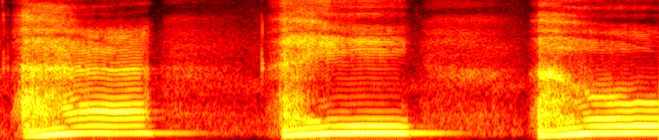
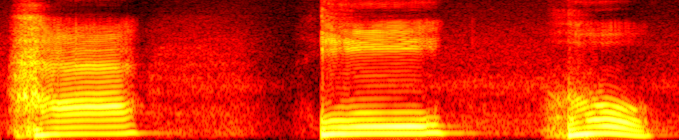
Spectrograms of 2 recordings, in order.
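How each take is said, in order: First: The h is heavy, breathy and overdone. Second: The h is light, from deep in the throat. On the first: The speaker calls it wrong. "Gak perlu berlebihan dibaca" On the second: The speaker calls it right. "Di sini H besar dilafalkan"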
